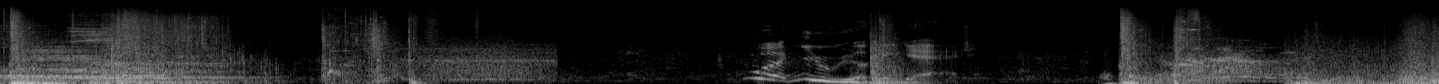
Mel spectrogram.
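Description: Game sound effects chime and crash.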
